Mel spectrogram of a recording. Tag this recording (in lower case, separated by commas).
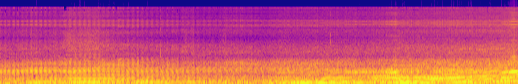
clatter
